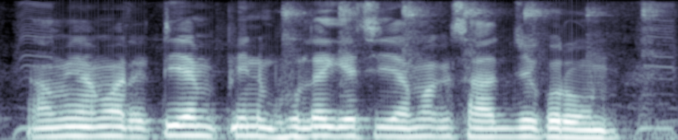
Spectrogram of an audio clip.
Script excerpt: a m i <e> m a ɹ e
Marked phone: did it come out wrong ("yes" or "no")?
yes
